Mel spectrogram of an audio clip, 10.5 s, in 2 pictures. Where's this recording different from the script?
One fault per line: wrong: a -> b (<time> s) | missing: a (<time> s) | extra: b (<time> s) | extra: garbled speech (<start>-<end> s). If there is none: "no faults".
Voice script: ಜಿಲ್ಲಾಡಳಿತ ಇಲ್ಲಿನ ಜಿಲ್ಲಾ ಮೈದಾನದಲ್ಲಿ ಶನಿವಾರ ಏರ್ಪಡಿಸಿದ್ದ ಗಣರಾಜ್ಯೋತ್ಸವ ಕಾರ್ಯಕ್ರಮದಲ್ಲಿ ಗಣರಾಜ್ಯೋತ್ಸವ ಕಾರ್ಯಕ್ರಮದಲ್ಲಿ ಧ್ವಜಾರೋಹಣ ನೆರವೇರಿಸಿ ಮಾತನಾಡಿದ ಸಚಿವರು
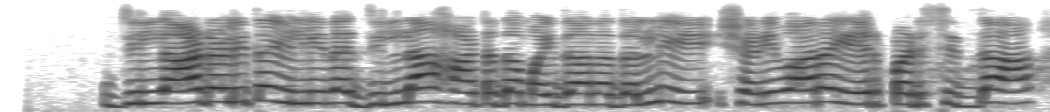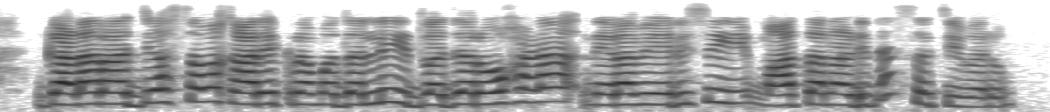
extra: ಆಟದ (2.2 s)
missing: ಗಣರಾಜ್ಯೋತ್ಸವ ಕಾರ್ಯಕ್ರಮದಲ್ಲಿ (7.2 s)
